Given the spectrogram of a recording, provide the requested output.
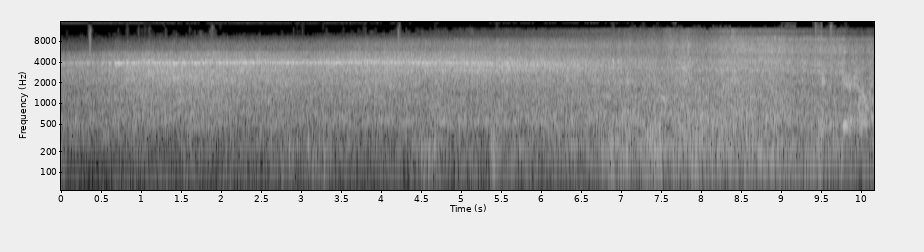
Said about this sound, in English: You can hear how quiet those engines are when you compare them to other jet engines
